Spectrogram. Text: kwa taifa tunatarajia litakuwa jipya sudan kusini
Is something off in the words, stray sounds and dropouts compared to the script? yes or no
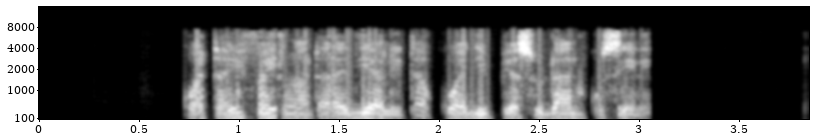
no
